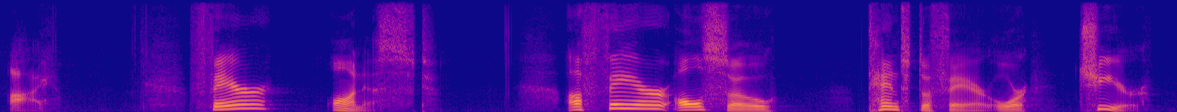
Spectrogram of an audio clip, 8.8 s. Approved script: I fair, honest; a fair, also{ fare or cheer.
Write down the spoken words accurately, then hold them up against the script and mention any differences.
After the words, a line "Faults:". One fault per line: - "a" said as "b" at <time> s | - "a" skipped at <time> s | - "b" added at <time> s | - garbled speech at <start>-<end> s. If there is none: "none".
I fair, honest; a fair, also{ tent to fair or cheer.
Faults:
- "fare" said as "tent to fair" at 6.5 s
